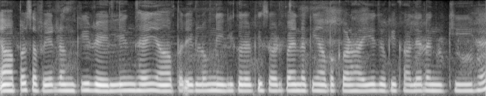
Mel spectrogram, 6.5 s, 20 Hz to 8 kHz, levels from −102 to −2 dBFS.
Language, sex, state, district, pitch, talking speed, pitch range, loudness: Hindi, female, Chhattisgarh, Bastar, 195 Hz, 250 wpm, 190-195 Hz, -15 LUFS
